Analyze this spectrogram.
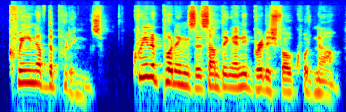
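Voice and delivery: normal talking voice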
